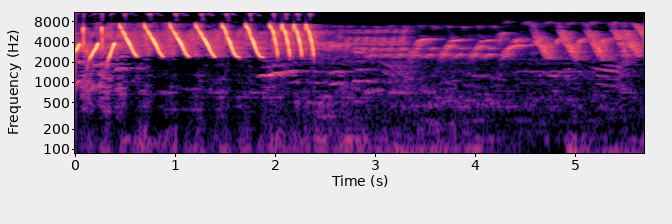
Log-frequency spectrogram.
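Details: Canary in song for a training recording: a loud burst of sharp, descending whistled notes for two seconds, then a quieter, fainter warbling trill continuing in the background.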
